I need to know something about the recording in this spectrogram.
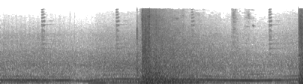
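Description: A truck rumbles past.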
